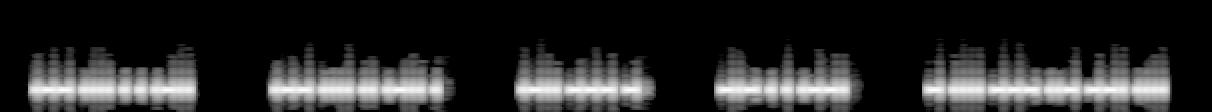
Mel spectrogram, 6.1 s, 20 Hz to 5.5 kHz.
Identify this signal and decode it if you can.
Morse code, heard as a keyed tone, about 60 wpm, 550 Hz. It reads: WHEEL WHILE LOT KEEP THOUGH
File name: 632 words / 632 Words 60WPM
